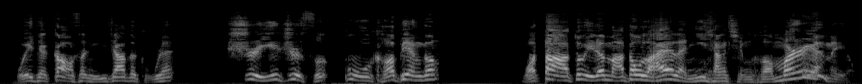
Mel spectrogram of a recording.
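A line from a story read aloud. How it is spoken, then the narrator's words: Cold laugh. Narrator (Chinese): 耶律德光啊，冷冷的一笑，对进使说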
